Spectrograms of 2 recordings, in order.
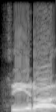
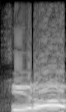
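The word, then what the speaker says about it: صراط: சிராத்தல்லதீன சிரா ரா பக்கத்துல அலிஃப் வந்தா கொஞ்சம் இழுக்கணும் ஓகேங்களா. சிராத்தல்லதீன சொல்லுங்க, சிரா அதாவது சிரா அது மேல பிரிண்டிங் மிஸ்டேக் விட்டு விட்டு போயிடுச்சு நான் எப்படி வாசிக்கிறேன் ராவுடைய ஆவுடைய உச்சரிப்பு போடணுங்க ஓகேங்களா.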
